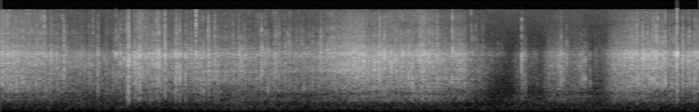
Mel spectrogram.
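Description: A thin cardboard Kraft macaroni & cheese box filled with dry pasta is held in two hands, tilted and shaken while fingertips handle its surface. It makes a steady, bright rattling hiss of pasta sliding inside, with crinkly taps on the cardboard. Near the end the sound briefly drops to a few sharp clicks before the shaking rush returns.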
